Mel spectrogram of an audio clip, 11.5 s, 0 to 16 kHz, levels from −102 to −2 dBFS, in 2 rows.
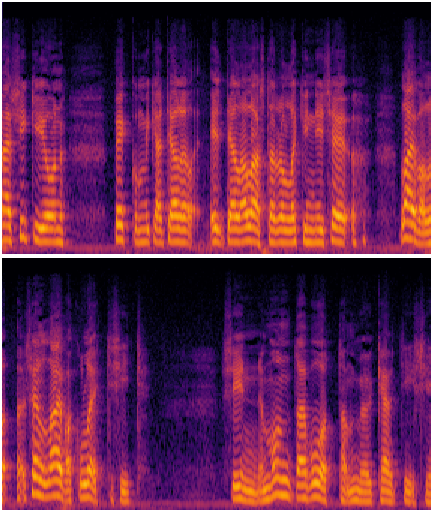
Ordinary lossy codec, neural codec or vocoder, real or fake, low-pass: MP3, 64 kbps; none; real; 14.4 kHz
